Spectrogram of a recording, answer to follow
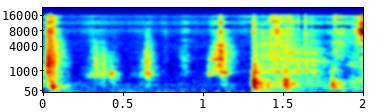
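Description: Plastic clicks and snaps of a 35mm bulk film loader's safety lever and lid being opened: a sharp click, a few faint ticks, then a run of louder clicks in the second half.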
